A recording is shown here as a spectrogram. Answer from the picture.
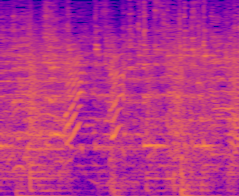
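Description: Large metal bells on babugeri mummers' goat-hair costumes clanging in a steady rhythm, about two strikes a second, as the mummers move, with traditional music and voices mixed in.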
